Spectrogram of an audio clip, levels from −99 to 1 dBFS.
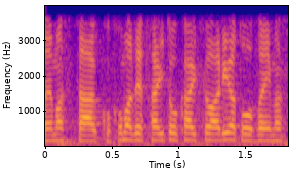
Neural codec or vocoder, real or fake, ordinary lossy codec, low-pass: none; real; none; 3.6 kHz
